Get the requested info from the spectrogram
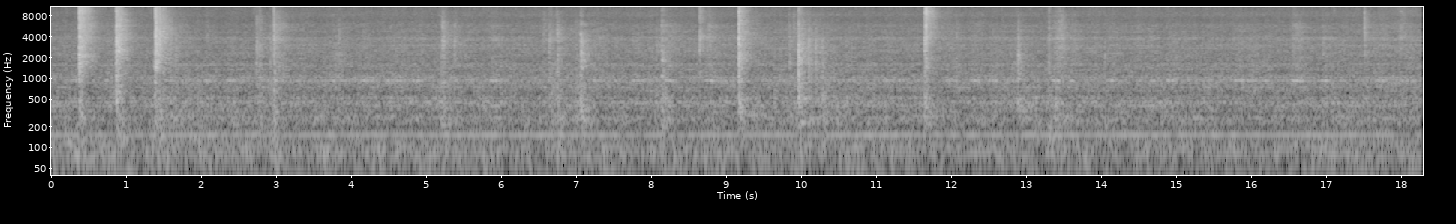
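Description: Plastic push-type retaining clips on a car's plastic engine-bay cover being worked loose with a clip removal tool: sharp plastic clicks, a quick run of three about a second in, then scattered single ones. A steady low hum sits under them.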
